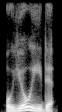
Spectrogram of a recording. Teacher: instead of changing to ite, it changes to its voiced partner, ide. So oyogu, to swim, becomes oyoide.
